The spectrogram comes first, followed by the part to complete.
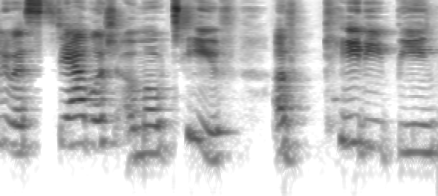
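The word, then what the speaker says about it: Cady: ever seen mean girls the main character is named katie herron but as you can see on the screen her name is spelled c-a-d-y so often times throughout the film people call her caddy and this is a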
